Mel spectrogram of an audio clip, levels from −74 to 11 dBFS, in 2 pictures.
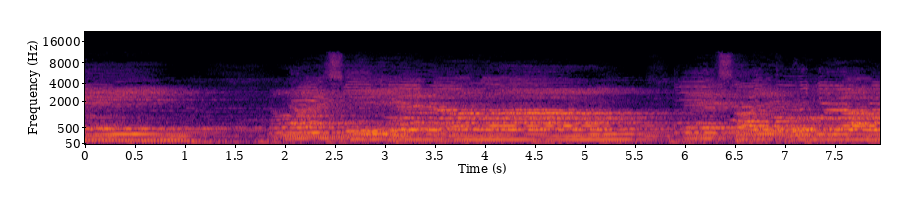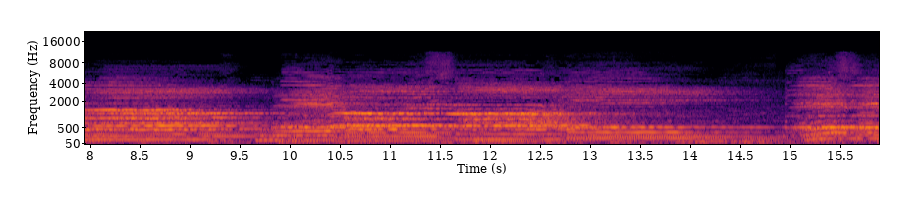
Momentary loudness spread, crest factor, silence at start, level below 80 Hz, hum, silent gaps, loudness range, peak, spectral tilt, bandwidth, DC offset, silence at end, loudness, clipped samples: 13 LU; 16 dB; 0 s; -42 dBFS; none; none; 4 LU; -2 dBFS; -5.5 dB/octave; 11.5 kHz; under 0.1%; 0 s; -18 LUFS; under 0.1%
